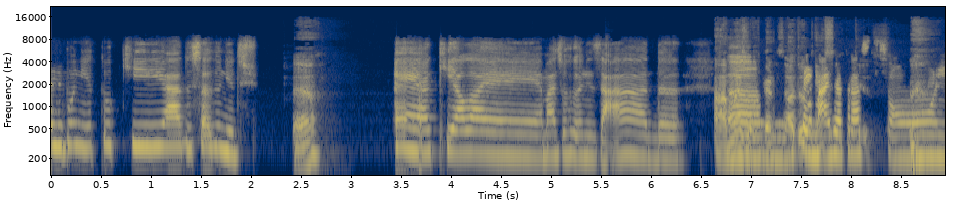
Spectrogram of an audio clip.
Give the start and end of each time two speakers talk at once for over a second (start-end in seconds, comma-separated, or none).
6.8-8.4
